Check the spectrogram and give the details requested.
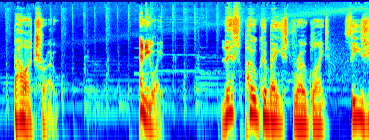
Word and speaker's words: Balatro: It's Balatro. Although, I've heard it's supposed to be pronounced Balatro.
